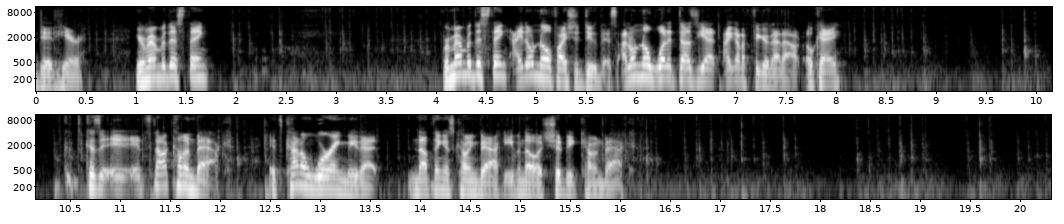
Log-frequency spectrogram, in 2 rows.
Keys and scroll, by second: 0.0 ctrl+k, 1.2 ctrl+j, 1.7 shift+8, 2.1 ctrl+w, 2.2 ctrl+o, 2.7 ctrl+u, 2.9-8.1 typing, 7.9 ctrl+a, 8.3 ctrl+c, 8.4 ctrl+c, 9.4 Up, 9.6 Return, 10.1-12.2 typing, 12.2 ctrl+t, 13.0 ctrl+u, 13.2 ctrl+u, 13.6 ctrl+u, 14.1 ctrl+u, 14.1 ctrl+d, 14.3-16.7 typing, 16.4 ctrl+a, 16.7 Return, 16.7 ctrl+a, 17.0 ctrl+c, 17.4 Up, 18.1 Return, 18.4-20.3 typing, 19.3 ctrl+d.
